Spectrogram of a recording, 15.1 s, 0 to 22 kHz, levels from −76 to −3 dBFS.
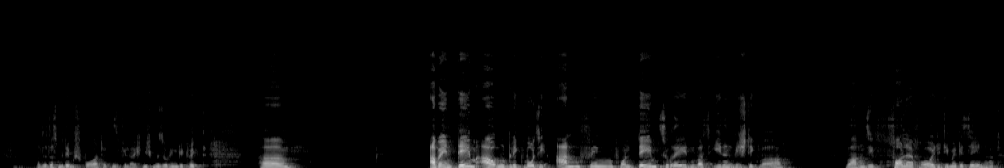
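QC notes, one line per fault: Throughout, imaging from linear upsampling: the top of the band is dulled, and a faint mirrored copy of the spectrum sits between 6 kHz and 12 kHz, around 35 dB below the signal, heard as a light metallic shimmer on bright, high-frequency sound. Joining samples with straight lines filters the spectral images only weakly, so they survive. This fits a 12 kHz sample rate raised to 44.1 kHz.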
